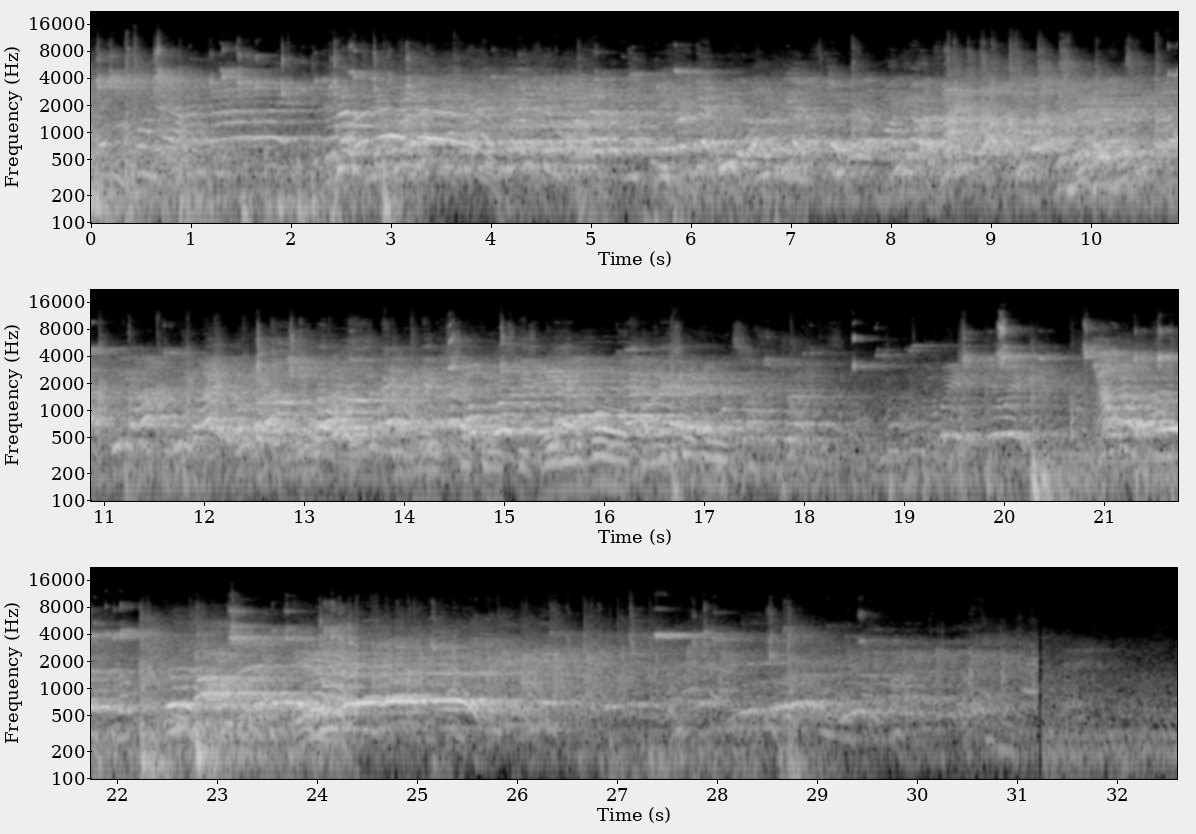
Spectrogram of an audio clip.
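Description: Basketball game in a gym: a ball bouncing on the hardwood court among indistinct shouts and calls from players and spectators, echoing in the hall.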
